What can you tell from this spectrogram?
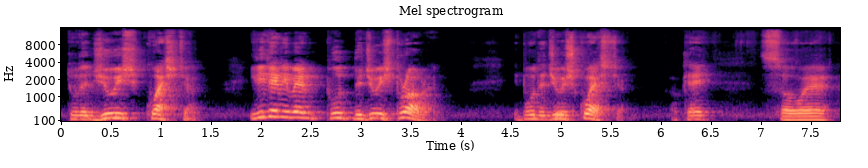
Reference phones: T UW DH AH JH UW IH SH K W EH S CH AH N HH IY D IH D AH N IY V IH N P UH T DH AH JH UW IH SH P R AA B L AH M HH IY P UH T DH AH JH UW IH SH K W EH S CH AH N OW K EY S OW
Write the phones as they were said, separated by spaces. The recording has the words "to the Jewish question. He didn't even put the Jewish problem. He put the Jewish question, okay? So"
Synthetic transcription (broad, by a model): T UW DH AH JH UW IH SH K W EH S CH AH N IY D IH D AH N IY W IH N P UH T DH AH JH UW IH SH P R AA B L AH M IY P UH T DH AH JH UW IH SH K W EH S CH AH N OW K EY S OW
